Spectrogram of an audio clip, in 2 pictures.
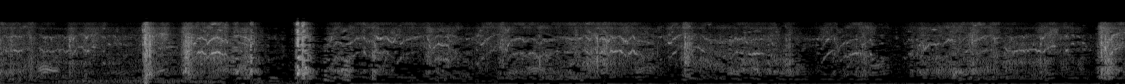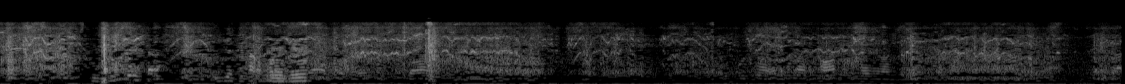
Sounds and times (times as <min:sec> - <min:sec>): Speech: 0:12.2 - 0:15.8, 0:18.5 - 0:20.2.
